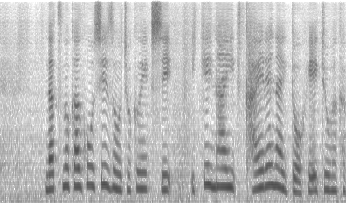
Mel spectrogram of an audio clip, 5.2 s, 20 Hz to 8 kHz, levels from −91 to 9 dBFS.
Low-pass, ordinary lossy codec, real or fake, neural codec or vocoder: none; none; fake; codec, 16 kHz, 0.3 kbps, FocalCodec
